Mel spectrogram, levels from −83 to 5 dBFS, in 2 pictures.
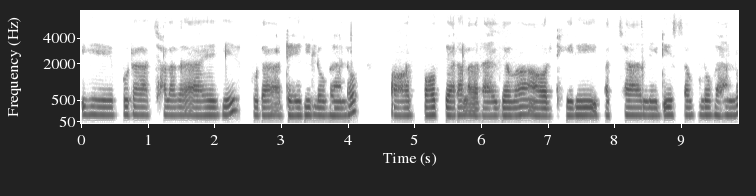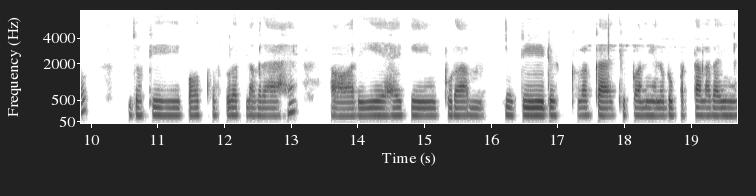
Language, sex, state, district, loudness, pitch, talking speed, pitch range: Hindi, female, Bihar, Purnia, -28 LUFS, 160 Hz, 150 wpm, 155-165 Hz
